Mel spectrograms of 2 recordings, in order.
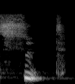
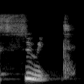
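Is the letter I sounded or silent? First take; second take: silent; sounded. First: The I is silent, with a long U. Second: The I is sounded after the U. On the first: The speaker calls it right. "the letter I goes silent" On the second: The speaker calls it wrong. "We do not say sweet. That's wrong"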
